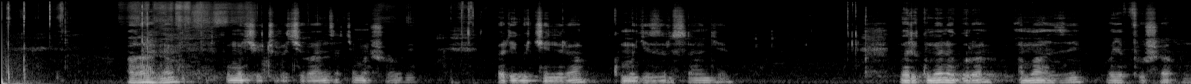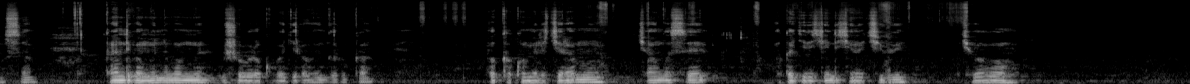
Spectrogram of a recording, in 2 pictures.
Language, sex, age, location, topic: Kinyarwanda, male, 18-24, Kigali, health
